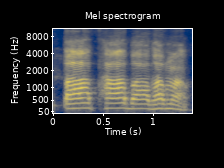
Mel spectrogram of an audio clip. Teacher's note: पाफा बाभा माँ, ओंठ से ओंठ टकरा रहा है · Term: ओष्ठ वर्ण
